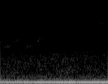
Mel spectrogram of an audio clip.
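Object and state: Nothing is struck.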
